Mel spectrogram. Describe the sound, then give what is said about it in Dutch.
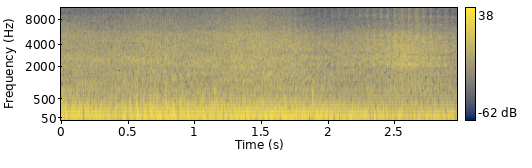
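A group of motorcycles, led by a Triumph, rumbles past, their engines blending into a loud, steady, low growl with a slight shift in pitch as they pass. No one speaks. “Nou, er komen weer wel een groep motoren.”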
